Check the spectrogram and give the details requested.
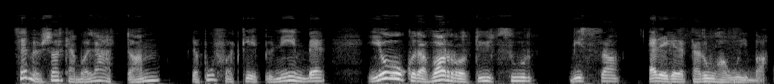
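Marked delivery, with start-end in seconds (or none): none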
